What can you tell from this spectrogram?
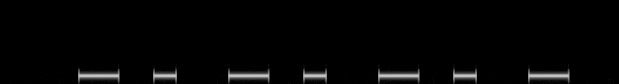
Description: Telephone call progress tone (UK plan), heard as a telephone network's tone, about 400 Hz. Congestion tone.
